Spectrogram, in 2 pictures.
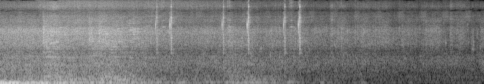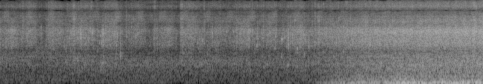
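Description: Footsteps run quickly across sand.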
